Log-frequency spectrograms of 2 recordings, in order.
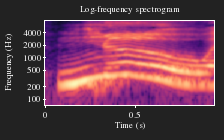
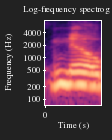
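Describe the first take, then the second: First: The word is said forcefully, with strong finality. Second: The word is said plainly, without extra force. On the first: The question must never be asked again. "but like no. Just one that said, don't be asking me that again" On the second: A simple refusal. "not just no"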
